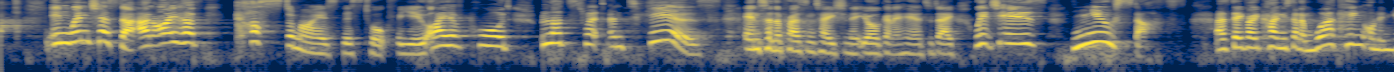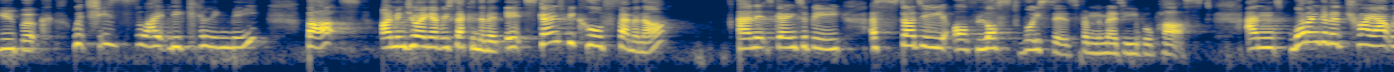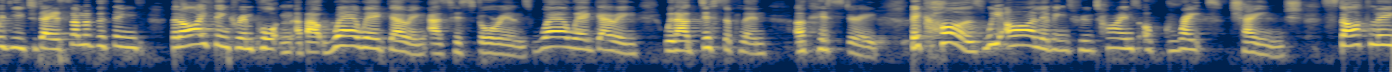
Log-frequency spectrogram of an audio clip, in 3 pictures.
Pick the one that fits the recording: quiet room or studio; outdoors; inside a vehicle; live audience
live audience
